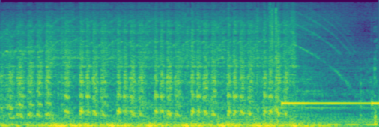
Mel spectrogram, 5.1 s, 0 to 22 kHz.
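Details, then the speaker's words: 2017 Buick Enclave that ran briefly after a boat launch and then quit, check engine light on: cranks with uneven, sputtering firing but no start, later traced to considerable water in the fuel tank, likely entering through the canister vent. "It's firing like it's got a fuel problem."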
